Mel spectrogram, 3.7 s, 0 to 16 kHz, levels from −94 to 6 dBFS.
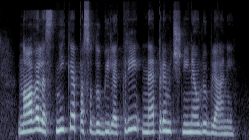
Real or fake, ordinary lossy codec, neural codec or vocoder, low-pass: real; Opus, 16 kbps; none; 14.4 kHz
